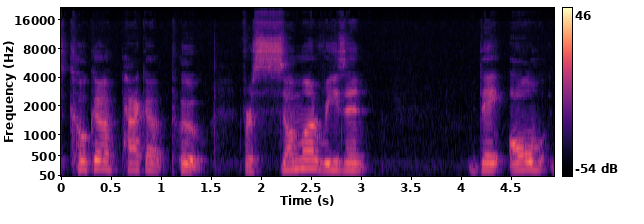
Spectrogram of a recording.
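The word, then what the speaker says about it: Ccapac Apu: i don't give a damn honestly but it's pronounced coca packa poo that's the proper term it's coca packa poo for some reason they all people always mispronounce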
